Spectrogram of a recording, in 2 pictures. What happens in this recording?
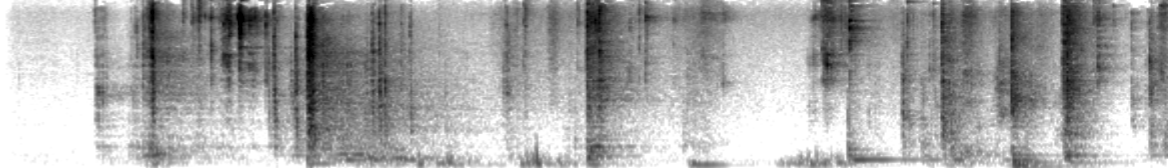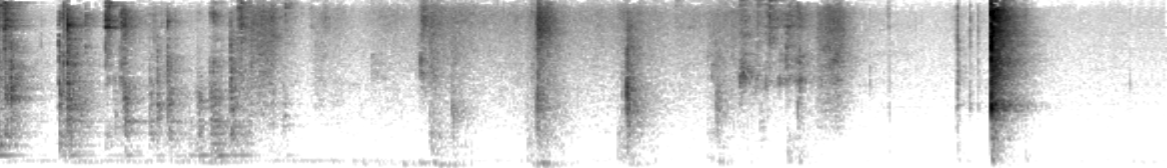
I opend the door with my keys, I closed the door and lock it with my keys and I turn on the light.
